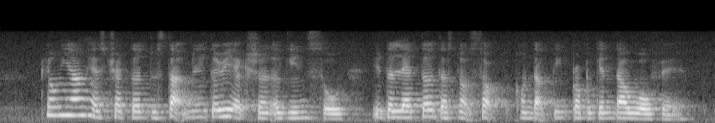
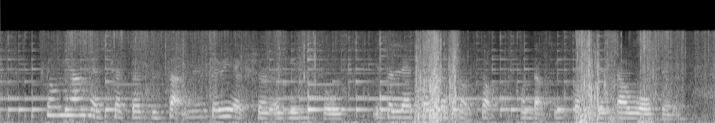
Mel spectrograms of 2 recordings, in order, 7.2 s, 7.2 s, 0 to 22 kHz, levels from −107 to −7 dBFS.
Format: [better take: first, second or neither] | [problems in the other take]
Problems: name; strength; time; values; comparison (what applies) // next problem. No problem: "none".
first | background sound (Crumpling, crinkling + Dishes, pots, and pans); 1 dB below the speech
